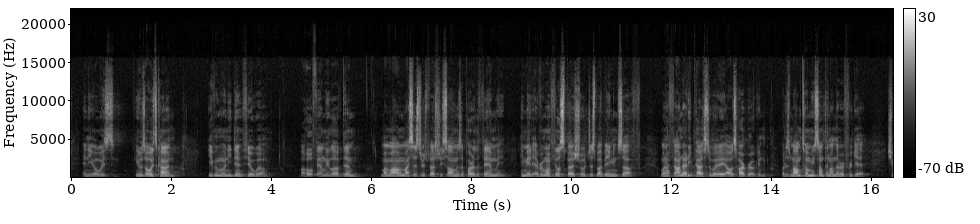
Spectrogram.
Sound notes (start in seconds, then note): none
